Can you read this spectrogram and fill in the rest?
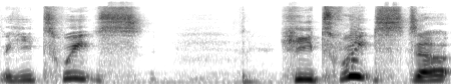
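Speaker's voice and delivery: high voice cracking mid-phrase. Describing someone's Twitter posts, voice cracking. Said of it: "my voice cracked".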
